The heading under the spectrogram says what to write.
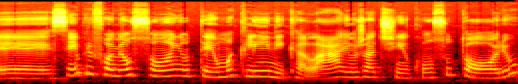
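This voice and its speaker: In a strong Minas Gerais accent, the speaker talks at a very slow pace with hardly any pauses. The pitch makes very wide swings. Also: woman, high pitch for a woman. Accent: strong Minas Gerais accent, still kept. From Brazil, Minas Gerais (Vale do Jequitinhonha / Vale do Aço). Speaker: physician. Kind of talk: podcast interview.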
